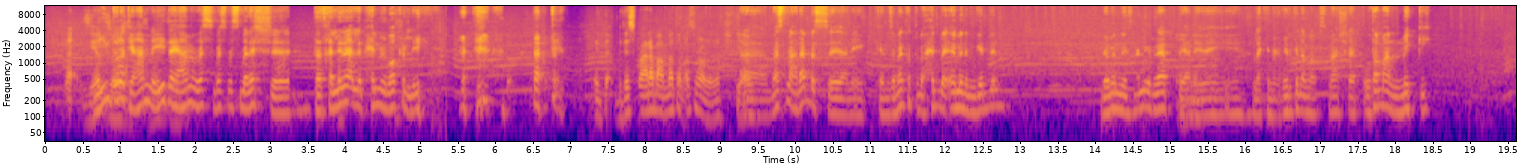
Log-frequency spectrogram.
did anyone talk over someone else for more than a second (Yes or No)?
Yes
